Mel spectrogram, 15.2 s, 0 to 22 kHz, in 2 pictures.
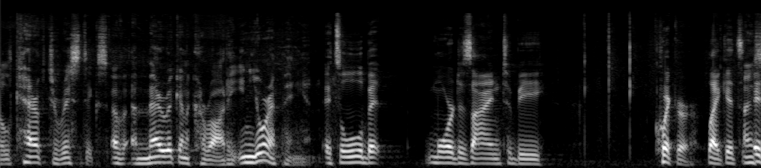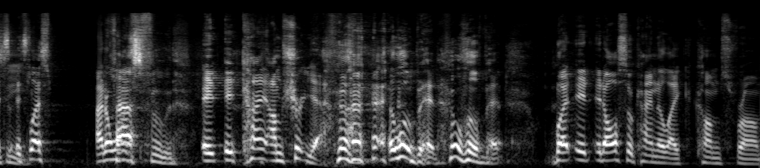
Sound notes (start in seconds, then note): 5.8 snaps fingers; 10.8 laughing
